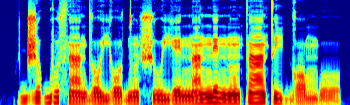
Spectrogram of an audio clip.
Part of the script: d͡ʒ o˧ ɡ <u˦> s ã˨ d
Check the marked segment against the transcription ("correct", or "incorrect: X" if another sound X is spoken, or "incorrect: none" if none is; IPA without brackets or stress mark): incorrect: u˧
